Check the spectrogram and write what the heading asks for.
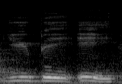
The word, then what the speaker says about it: ube: It's spelled u be, but it's pronounced ube.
